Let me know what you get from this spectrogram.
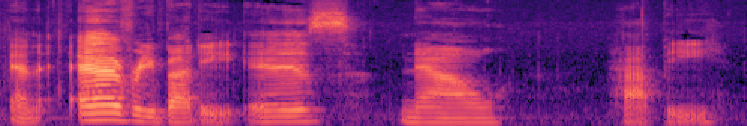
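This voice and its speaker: A woman reads a children's story aloud at a slow, careful pace. She is expressive and teacherly, often stepping out of the text to chat with her listeners. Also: low voice, gravelly, noisy background. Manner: animated, teacherly, pauses for questions. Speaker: storyteller reading a picture book aloud.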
